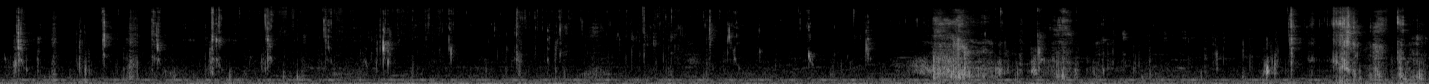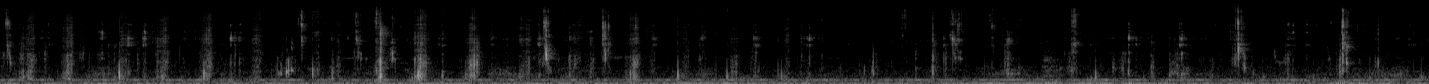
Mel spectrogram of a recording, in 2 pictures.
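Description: Close-miked sounds of a person chewing and crunching mouthfuls of panta bhat (soaked rice) with fried hilsa fish. Many short, sharp crunches and bites come throughout.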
